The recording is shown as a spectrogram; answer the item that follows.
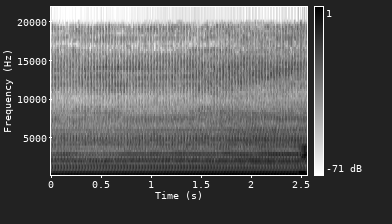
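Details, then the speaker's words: Oxygen concentrator switched on after a major repair, output airflow checked with a tissue: steady mechanical hum with low droning tone and faint airflow; running. "So let me take a tissue paper to see how is it. Back. Oh gosh. No. Yeah. See? The air is blowing."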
